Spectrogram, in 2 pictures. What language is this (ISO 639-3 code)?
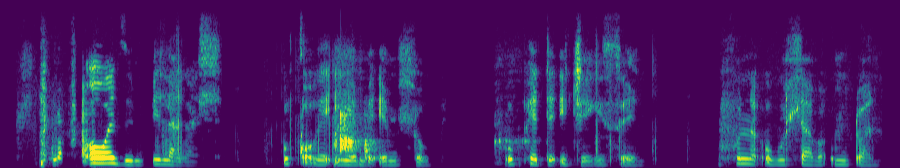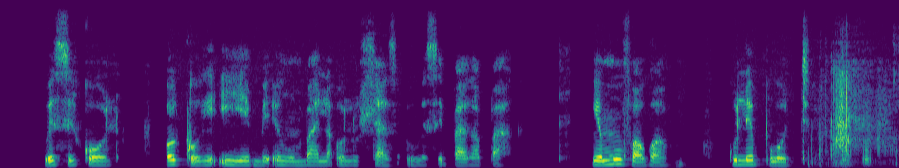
nde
